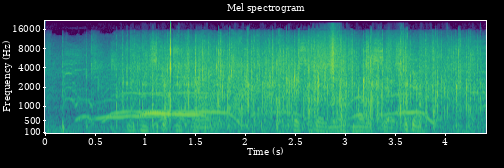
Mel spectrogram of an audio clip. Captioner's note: applause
